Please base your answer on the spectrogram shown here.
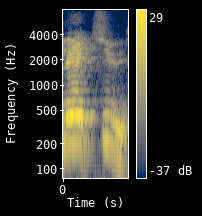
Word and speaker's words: laitue: you know that already, une laitue, sounds like English, right? Lettuce, une laitue, une tomate, une carotte, see how it is spelled in French.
